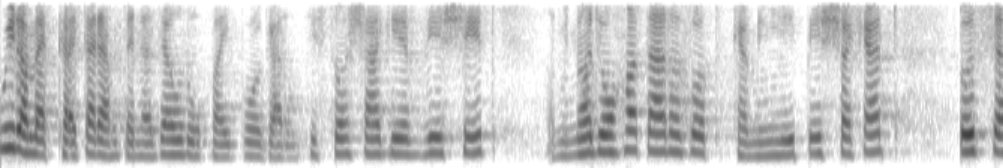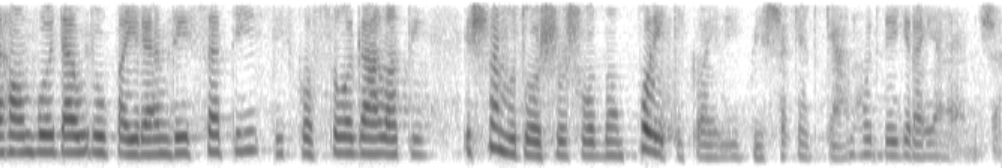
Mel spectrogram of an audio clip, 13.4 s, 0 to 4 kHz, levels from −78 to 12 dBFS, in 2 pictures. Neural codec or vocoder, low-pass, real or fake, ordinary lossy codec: codec, 16 kHz, 1.1 kbps, Voila-Tokenizer; 3.6 kHz; fake; none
